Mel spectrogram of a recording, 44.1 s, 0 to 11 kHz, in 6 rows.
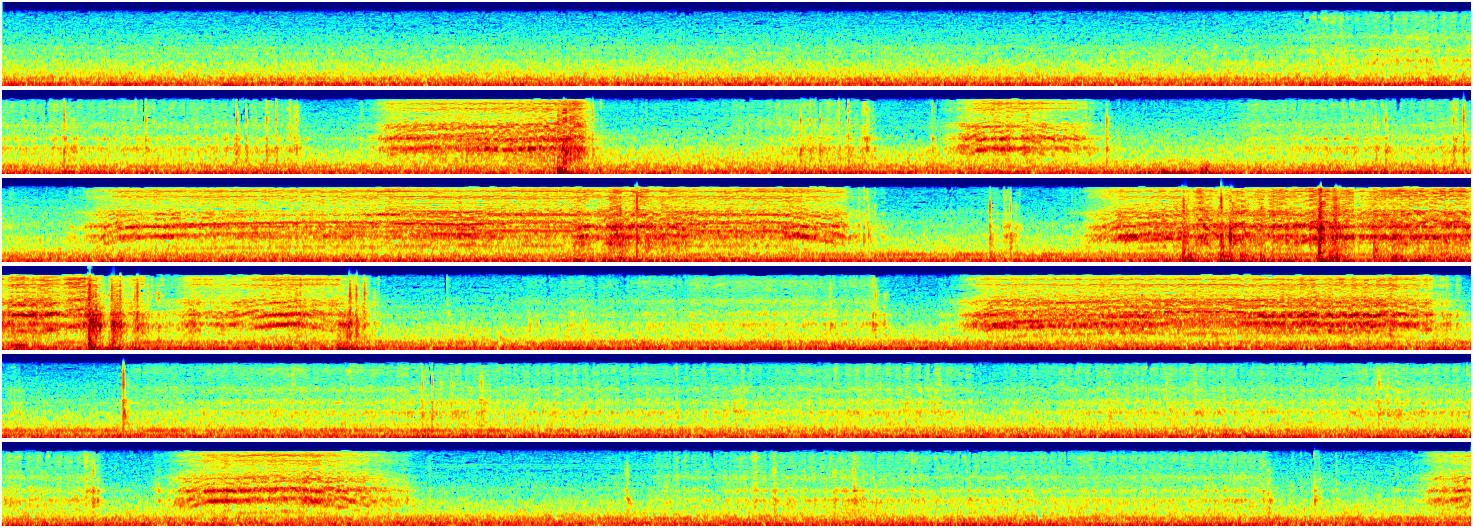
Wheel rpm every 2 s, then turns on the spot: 0, 0, 0, 10, 60, 30, 30, 70, 160, 60, 140, 90, 10, 90, 80, 20, 20, 20, 30, 20, 20, 20.
6-8 10-14 18-20 28-36 40-42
